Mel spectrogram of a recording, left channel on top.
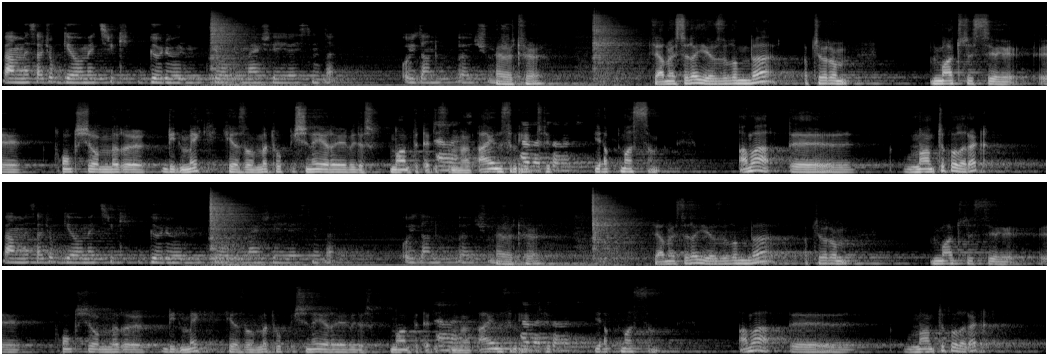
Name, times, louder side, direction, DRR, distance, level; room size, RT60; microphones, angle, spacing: voice 1, 0.0-3.4 4.0-5.0 14.8-15.1 15.6-16.2, left 3 dB, 55° left, 10 dB, 1.1 m, -29 dB
sound 1, 1.6-6.7, right 1 dB, 75° right, 6.0 m, -39 dB
voice 2, 4.9-5.4 6.1-6.2 6.5-7.8 8.1-8.5 9.3-10.6 11.0-15.7 16.4-17.0 17.8-19.0 19.5-20.2, left 6 dB, 85° left, 13 dB, 0.4 m, -24 dB
21.5 x 15.0 x 9.2 m, 2.6 s
head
